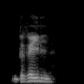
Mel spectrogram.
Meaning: drill (tool)
- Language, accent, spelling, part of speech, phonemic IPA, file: French, France, drill, noun, /dʁil/, LL-Q150 (fra)-drill.wav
